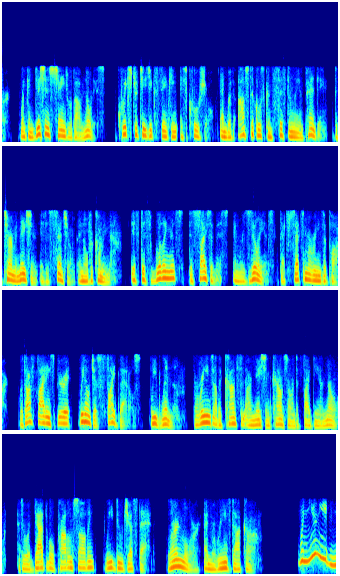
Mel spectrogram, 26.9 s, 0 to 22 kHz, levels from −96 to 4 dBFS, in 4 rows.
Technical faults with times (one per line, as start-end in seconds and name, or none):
0.00-26.86 G.729 codec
